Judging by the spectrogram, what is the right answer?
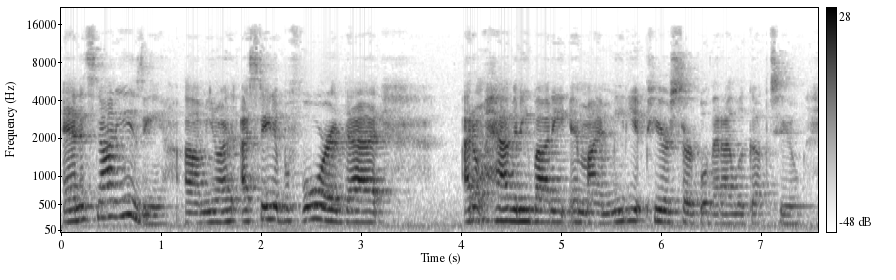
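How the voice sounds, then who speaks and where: Speaking at a moderate pace, a woman with a medium pitch and ordinary pitch variation is heard with audible room echo and noticeable background noise. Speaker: vlogger. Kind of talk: motivational vlog monologue. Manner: halting.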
